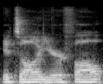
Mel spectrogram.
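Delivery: ordinary talk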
